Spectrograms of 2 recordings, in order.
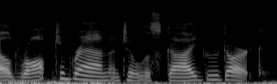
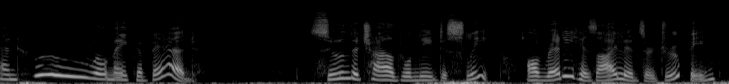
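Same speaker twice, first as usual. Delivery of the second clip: usual speaking voice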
